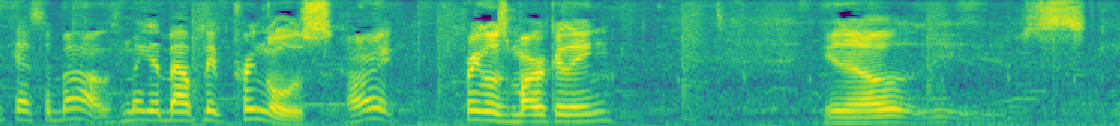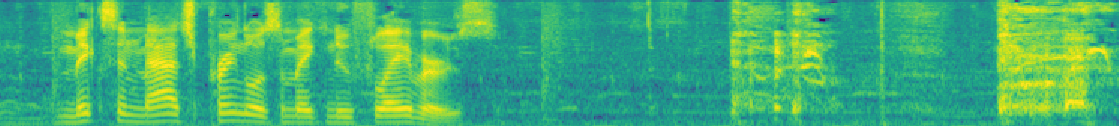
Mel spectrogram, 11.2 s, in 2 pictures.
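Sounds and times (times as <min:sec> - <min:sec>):
speech: 0:00.0 - 0:03.2, 0:04.1 - 0:08.2
person coughing from honey roasted peanuts stuck in the throat: 0:09.2 - 0:09.9, 0:10.5 - 0:11.1
throat clearing: 0:09.2 - 0:09.9, 0:10.6 - 0:11.1.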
